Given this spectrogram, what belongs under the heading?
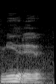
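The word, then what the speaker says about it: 見る: And it with plus ru is also just pronounced miru, and that is to look, to see.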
